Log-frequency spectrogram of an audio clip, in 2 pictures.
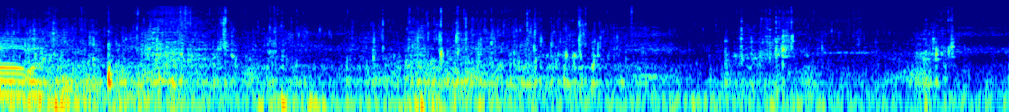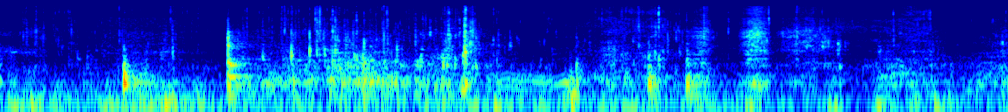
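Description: A long spatula stirring tripe frying in ghee in a large aluminium pot: wet stirring and bubbling, with irregular clicks and knocks of the spatula against the pot.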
